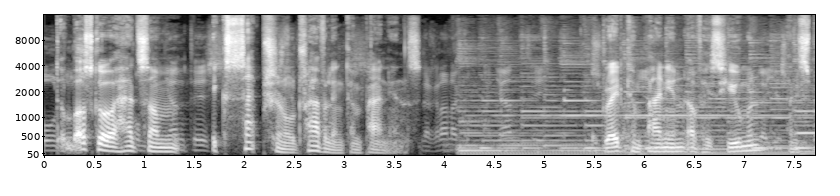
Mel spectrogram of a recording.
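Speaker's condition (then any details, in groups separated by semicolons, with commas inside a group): No condition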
